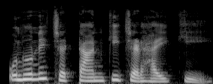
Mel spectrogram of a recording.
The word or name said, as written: चढ़ाई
